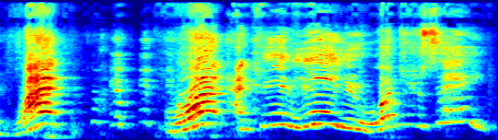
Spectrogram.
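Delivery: high, loud laughing "what?"; mock deafness. Comic pretends not to hear the crowd, loud laughing.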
